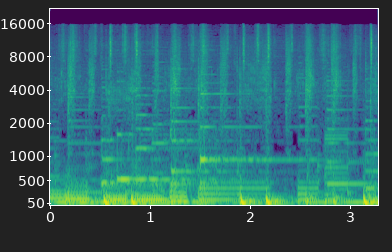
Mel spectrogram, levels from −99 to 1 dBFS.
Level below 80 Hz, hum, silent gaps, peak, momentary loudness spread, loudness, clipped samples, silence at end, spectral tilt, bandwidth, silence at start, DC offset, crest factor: -18 dBFS; none; none; 0 dBFS; 7 LU; -18 LUFS; under 0.1%; 0 s; -5.5 dB/octave; 16.5 kHz; 0 s; under 0.1%; 16 dB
